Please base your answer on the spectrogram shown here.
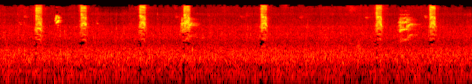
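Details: Double-collared seedeater nestling, used to stimulate caged birds, repeats sharp high chirps at irregular intervals, occasionally paired or followed by a softer slurred note, against persistent hiss.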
